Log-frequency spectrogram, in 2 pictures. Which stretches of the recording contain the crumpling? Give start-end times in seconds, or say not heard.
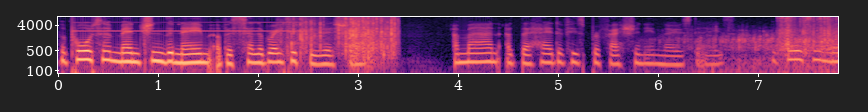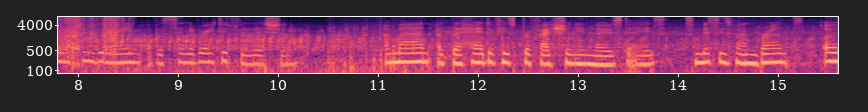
2.2-3.5, 7.2-8.6, 10.4-11.3.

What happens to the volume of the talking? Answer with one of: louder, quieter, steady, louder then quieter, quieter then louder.
quieter then louder.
